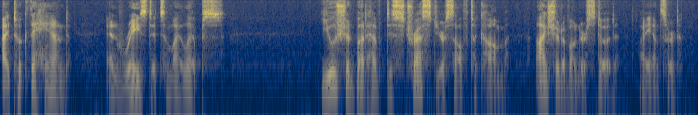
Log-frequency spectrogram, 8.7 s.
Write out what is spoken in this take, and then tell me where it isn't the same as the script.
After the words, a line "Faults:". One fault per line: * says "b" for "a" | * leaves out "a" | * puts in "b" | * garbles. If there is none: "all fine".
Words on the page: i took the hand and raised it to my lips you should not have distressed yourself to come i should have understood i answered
i took the hand and raised it to my lips you should but have distressed yourself to come i should have understood i answered
Faults:
* says "but" for "not"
